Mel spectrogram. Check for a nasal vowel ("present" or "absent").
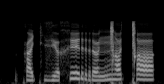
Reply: absent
